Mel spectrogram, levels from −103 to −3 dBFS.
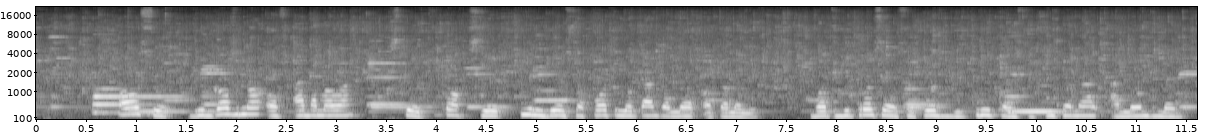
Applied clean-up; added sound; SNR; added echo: classical method log-MMSE.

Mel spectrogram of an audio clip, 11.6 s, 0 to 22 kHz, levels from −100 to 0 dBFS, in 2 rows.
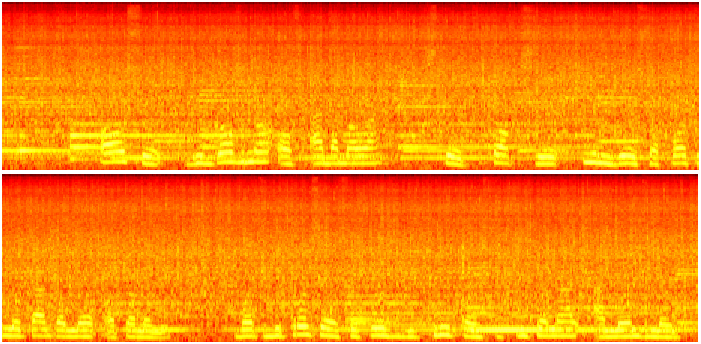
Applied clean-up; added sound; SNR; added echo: none; Stream + Harp; 0 dB; none.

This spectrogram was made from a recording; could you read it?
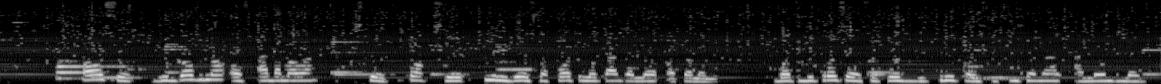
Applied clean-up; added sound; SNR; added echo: classical method spectral subtraction.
